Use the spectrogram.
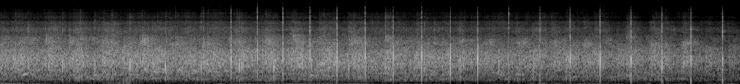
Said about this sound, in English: Give them all a big round of applause.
